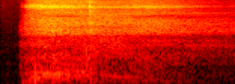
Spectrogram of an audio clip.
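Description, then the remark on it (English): A deep breath in and out: a sudden airy rush of air that holds steady and then slowly tapers off, with no talking. “Deep breath in. Deep breath out.”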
